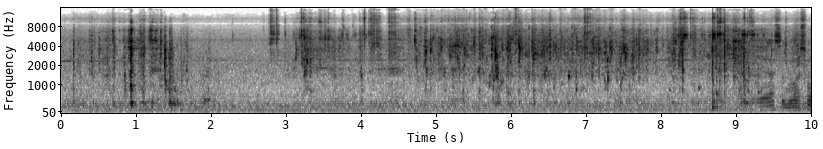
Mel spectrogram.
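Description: Small clicks and rattles of plastic squid jigs being handled, over water trickling and a steady low hum.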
